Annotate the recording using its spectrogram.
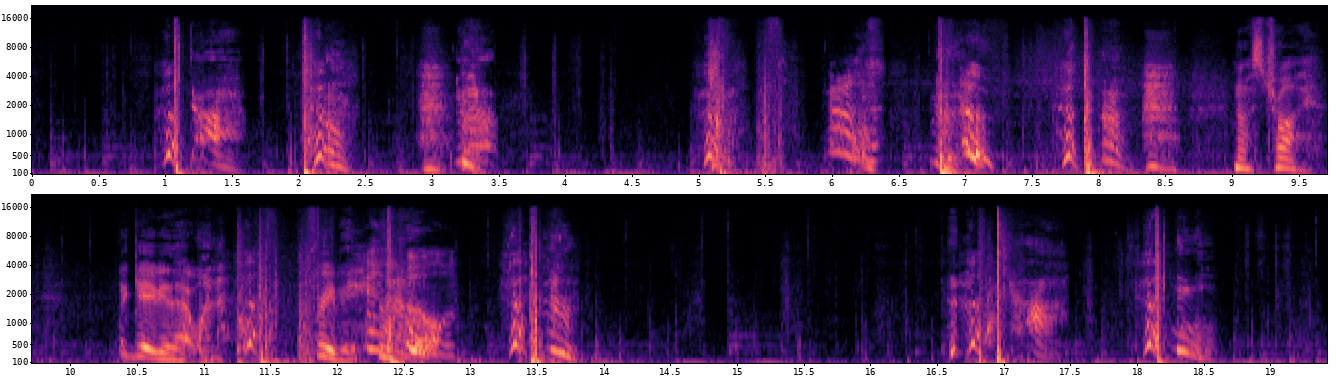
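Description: Punches and kicks thud in a fast fight.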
